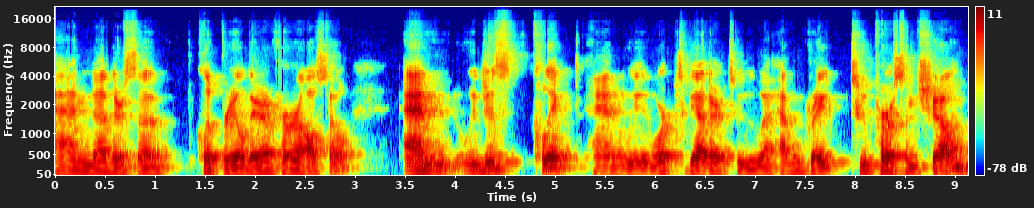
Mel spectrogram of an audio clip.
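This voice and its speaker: Fairly slow, medium-pitched speech from a man, with room echo audible. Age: 60s. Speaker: comedy magician. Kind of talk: casual chat. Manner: halting, many fillers.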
